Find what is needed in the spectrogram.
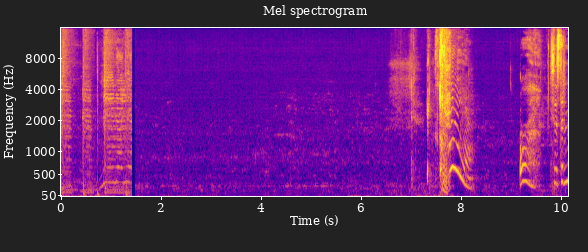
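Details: A woman's sharp, voiced sneeze with a quick intake of breath before it, after brief music.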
